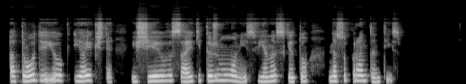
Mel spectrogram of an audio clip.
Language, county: Lithuanian, Marijampolė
